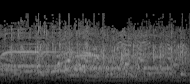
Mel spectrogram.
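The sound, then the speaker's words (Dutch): A crowd applauds with steady, loud, dense clapping that holds for several seconds, with voices cheering and calling out over it. “Applaus.”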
